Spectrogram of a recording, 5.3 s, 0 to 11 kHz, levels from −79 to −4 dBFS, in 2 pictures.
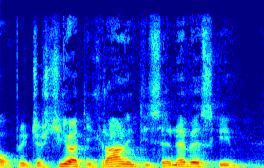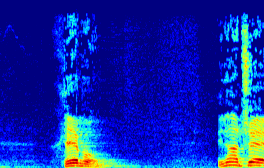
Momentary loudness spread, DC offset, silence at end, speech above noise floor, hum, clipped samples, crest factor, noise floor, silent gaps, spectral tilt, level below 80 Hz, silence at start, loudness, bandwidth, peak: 15 LU; under 0.1%; 0 s; 35 dB; none; under 0.1%; 18 dB; -52 dBFS; none; -5.5 dB/octave; -50 dBFS; 0 s; -18 LUFS; 10.5 kHz; 0 dBFS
